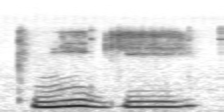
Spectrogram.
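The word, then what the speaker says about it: книги: Tapi kan G nggak bisa ketemu sama ei. Maka dari itu jadinya knigi. Knigi.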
